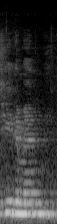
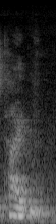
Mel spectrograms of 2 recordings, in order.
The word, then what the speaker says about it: Tiedemann: I'm Nick Tiedemann. If you see my name, you'll think it's Tideman.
